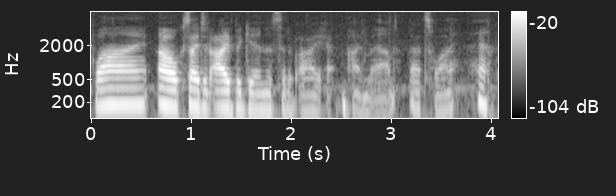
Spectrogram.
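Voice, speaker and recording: Brief: woman game master, lowish voice, casual, mutters while she works the map. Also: moderate pace. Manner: casual, thinks aloud while working the map. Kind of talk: running a tabletop game over voice chat.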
